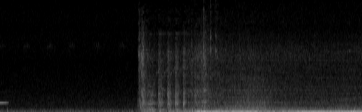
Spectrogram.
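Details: Nissan Sentra after fitting a new battery: silence, then a short crank, and at about two seconds the engine catches cleanly and settles into a steady idle; normal start, owner thinks the problem is fixed.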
